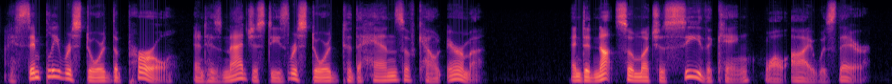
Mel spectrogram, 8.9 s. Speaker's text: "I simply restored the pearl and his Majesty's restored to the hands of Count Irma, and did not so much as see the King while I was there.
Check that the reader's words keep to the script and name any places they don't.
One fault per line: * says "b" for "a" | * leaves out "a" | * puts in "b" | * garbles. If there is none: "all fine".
all fine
